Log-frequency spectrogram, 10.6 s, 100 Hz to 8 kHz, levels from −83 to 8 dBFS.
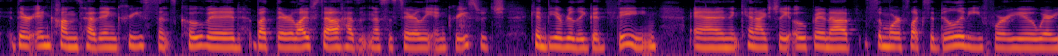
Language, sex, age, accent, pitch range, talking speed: English, female, 30-49, American, 200-220 Hz, 175 wpm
